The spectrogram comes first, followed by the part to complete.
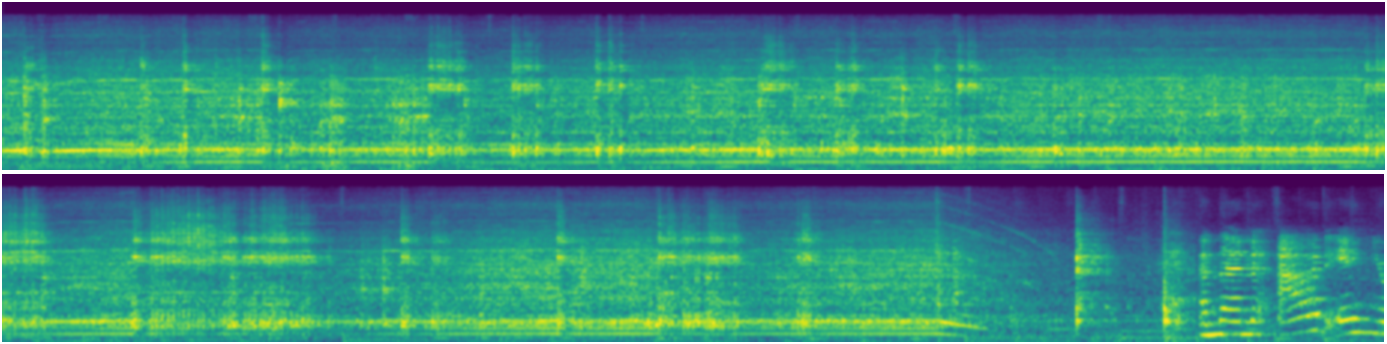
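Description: Electric hand mixer running steadily as its beaters cream butter in a mixing bowl, with the beaters knocking and scraping against the bowl. The motor winds down and stops a couple of seconds before the end.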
